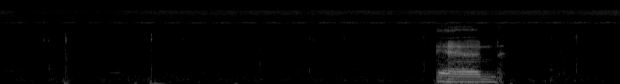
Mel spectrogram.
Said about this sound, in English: There's crickets.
